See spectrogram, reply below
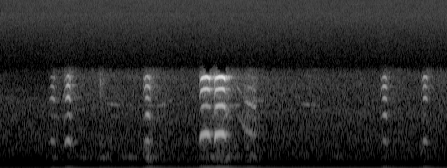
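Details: Pet zebra finches, kept while waiting for eggs, give short nasal honking calls, single notes and quick doubled bursts, scattered across a few seconds with a louder paired call near the middle; quiet indoor background.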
